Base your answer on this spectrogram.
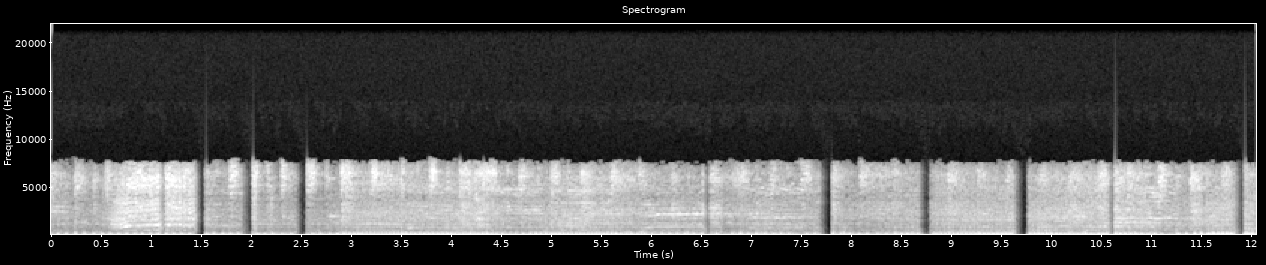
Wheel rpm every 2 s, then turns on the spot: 0, 0, 0, 0, 0, 0.
none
